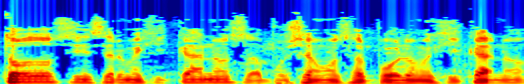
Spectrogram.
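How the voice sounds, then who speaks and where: This man has a plain, everyday voice, pitched fairly low, with fairly even intonation. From Argentina. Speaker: activist. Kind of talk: interview answers.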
